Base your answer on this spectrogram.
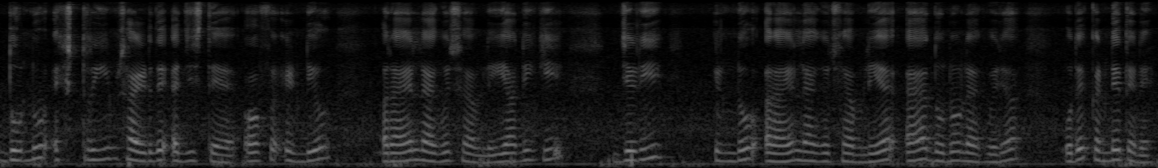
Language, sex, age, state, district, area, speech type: Punjabi, male, 18-30, Punjab, Gurdaspur, urban, spontaneous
